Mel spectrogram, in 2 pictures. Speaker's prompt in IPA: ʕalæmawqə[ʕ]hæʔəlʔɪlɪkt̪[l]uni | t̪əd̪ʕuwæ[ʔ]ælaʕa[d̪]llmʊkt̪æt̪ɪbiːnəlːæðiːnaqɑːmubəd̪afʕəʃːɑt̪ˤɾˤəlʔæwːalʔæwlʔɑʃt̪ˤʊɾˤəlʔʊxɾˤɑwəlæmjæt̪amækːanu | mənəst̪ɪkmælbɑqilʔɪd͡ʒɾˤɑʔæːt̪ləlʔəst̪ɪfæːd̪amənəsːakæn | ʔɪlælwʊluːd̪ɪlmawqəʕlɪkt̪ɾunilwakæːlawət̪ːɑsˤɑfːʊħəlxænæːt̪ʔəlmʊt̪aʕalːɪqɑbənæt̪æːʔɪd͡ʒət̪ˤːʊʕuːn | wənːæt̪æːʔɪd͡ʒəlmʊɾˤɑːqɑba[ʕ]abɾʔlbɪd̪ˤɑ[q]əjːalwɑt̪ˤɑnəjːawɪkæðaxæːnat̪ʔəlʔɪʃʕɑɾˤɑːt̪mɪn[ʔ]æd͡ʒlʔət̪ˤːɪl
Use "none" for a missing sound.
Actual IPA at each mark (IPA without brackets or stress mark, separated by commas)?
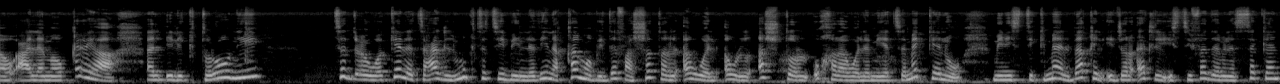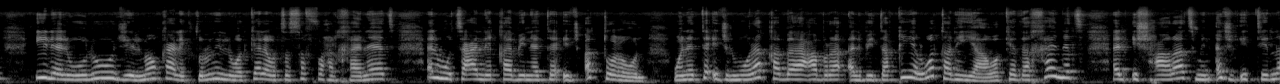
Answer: ʕ, ɾ, k, d̪, ʕ, q, ʔ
